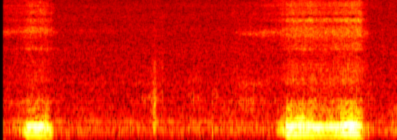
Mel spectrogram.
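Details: A man's nightly snoring, two loud, rumbling snores on breathing in, separated by a quiet pause, in a quiet room.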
